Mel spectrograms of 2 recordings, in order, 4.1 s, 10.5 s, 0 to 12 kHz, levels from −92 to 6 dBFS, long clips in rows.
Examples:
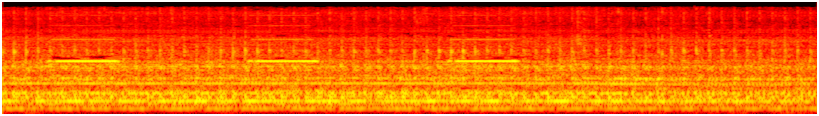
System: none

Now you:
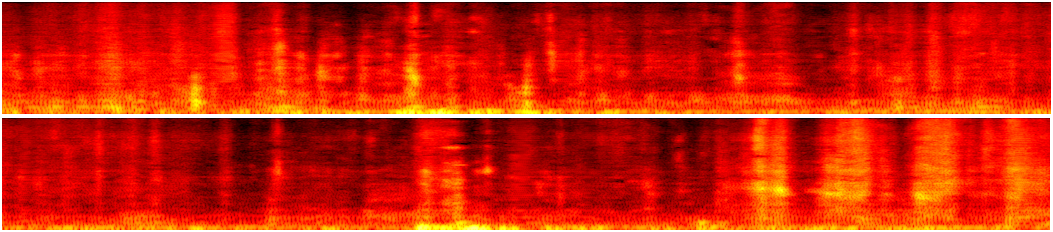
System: vocoder, Vocos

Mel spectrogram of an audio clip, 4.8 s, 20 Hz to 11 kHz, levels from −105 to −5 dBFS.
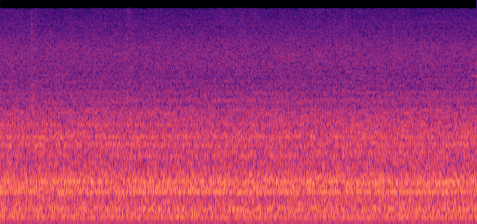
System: none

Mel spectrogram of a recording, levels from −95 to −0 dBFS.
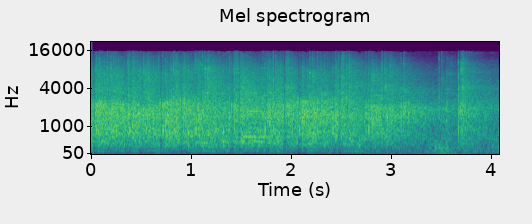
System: none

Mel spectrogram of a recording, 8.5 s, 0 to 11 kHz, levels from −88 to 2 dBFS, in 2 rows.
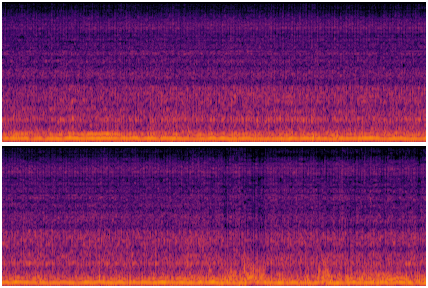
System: vocoder, Vocos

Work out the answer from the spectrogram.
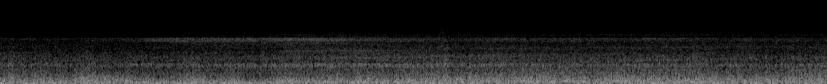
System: none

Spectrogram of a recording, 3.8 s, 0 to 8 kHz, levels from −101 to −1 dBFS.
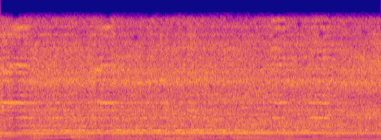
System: vocoder, Vocos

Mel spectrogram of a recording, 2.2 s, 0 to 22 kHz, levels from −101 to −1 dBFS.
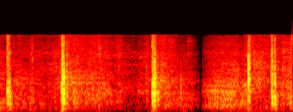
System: none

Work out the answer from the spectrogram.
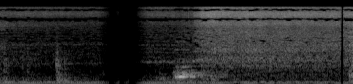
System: none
